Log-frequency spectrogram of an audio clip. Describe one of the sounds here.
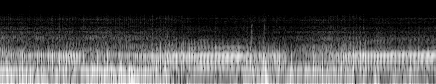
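A dirt bike engine revs and buzzes loudly up close.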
